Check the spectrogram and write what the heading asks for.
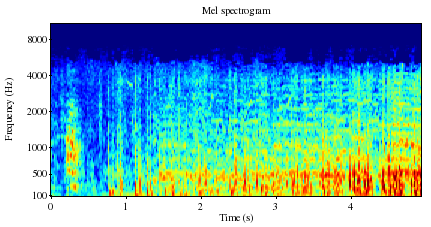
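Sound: horse hoofbeats riding away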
